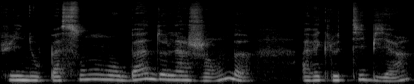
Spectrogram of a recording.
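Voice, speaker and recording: A woman leading a guided meditation as a calm, measured guide, giving gentle step-by-step instructions with pauses. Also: mid-range voice. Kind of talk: guided body scan meditation.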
